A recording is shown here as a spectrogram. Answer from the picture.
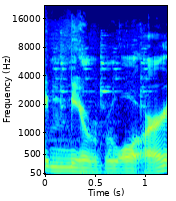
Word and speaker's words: mirror: Because we don't say mirror, and it's really awkward for me to say that. We say mirror. It's a mirror. I fix my hair in the mirror. It's one syllable, mirror.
